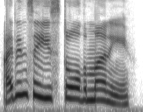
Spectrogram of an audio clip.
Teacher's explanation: what if you stress the word say?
